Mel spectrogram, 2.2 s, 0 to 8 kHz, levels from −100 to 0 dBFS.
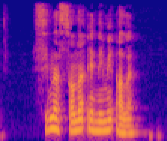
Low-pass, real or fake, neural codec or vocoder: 7.2 kHz; real; none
